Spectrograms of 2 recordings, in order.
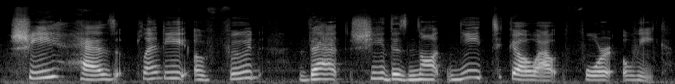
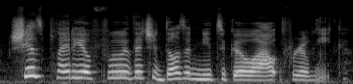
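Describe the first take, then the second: First: The sentence is spoken at a slower pace. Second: The sentence is spoken at a faster pace.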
